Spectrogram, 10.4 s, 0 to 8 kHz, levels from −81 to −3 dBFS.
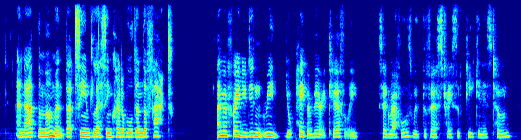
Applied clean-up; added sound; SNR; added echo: none; none; none; none.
